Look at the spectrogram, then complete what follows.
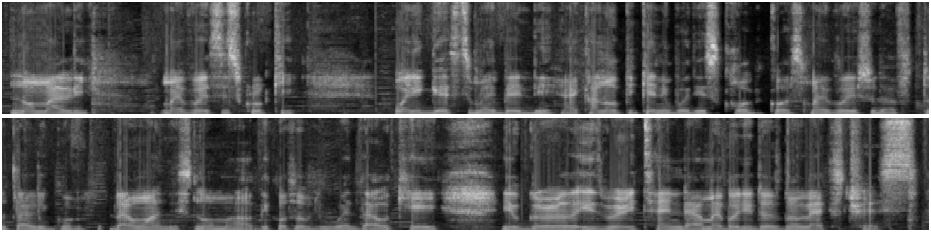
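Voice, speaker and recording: A Nigerian woman with a croaky, tired voice, giving her opinions in a chatty vlog and pushing her points with rhetorical questions. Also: extremely low pitch, steady tone, moderate pace, faint music behind. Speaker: vlogger.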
